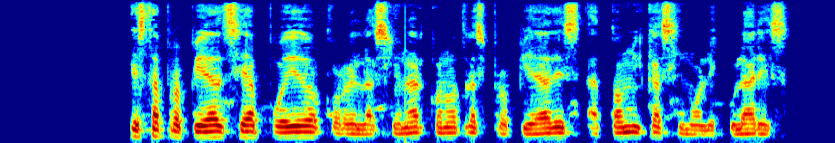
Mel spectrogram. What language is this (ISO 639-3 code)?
spa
